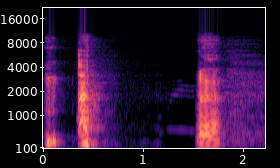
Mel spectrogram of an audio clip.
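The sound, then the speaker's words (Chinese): A man clears his throat before addressing a banquet hall: a few short, rough throaty bursts, then a pause and one more voiced grunt. “何占鳌又面对整个宴会厅，先清了清嗓子。”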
